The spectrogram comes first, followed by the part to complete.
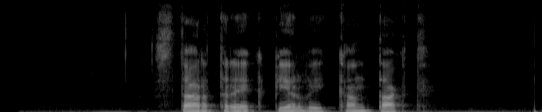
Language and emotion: Russian, neutral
